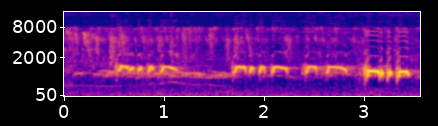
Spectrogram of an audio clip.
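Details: Local zebra dove singing the big 'kung' tutor song: a soft trailing note, then runs of evenly spaced short cooing syllables, ending in a louder doubled note.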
